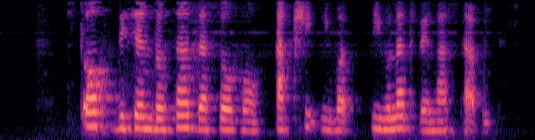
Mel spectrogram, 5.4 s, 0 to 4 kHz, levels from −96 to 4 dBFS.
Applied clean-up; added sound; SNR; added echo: neural mask model DeepFilterNet 3.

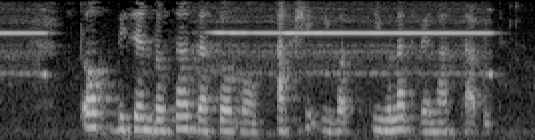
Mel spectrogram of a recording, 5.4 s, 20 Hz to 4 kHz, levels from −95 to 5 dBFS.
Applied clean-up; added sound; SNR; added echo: none; Wind instrument, woodwind instrument; 0 dB; none.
